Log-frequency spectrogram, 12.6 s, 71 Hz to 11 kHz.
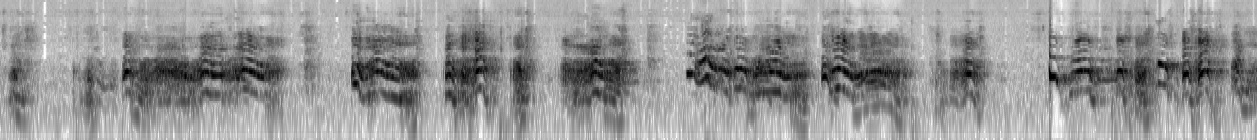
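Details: Two 13-week-old Alaskan Malamute puppies yowl at each other under a chair, their overlapping whines and howls wavering up and down in pitch in short bursts about a second long with brief pauses, which went on for about 45 minutes.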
